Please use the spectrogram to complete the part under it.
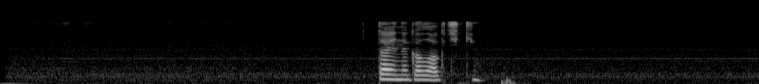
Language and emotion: Russian, neutral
